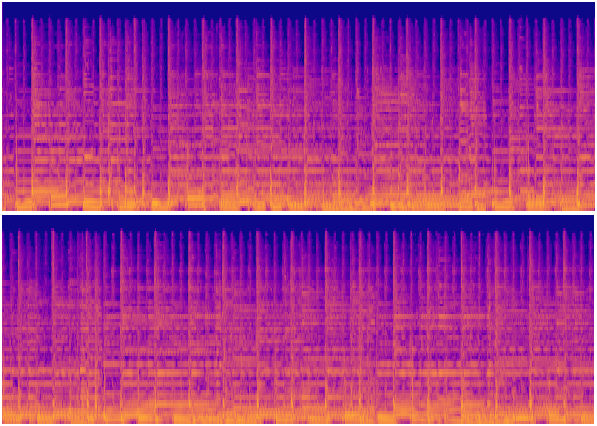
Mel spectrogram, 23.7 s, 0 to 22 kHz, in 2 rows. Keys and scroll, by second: 11.8 ctrl+[, 16.0 Return, 23.6 ctrl+space.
